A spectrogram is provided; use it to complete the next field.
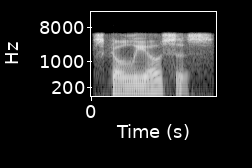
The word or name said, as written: scoliosis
